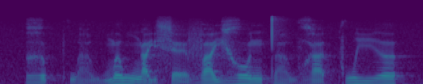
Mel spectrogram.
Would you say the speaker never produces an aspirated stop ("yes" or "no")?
yes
